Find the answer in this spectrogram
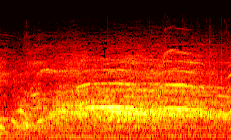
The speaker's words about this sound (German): Dennoch haben sich früh am Morgen heute viele Menschen vor dem Gefängnis in Neu-Delhi versammelt, wie auf Fernsehbildern zu sehen ist. Kurz vor der Hinrichtung zählen sie einen Countdown herunter und jubeln.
